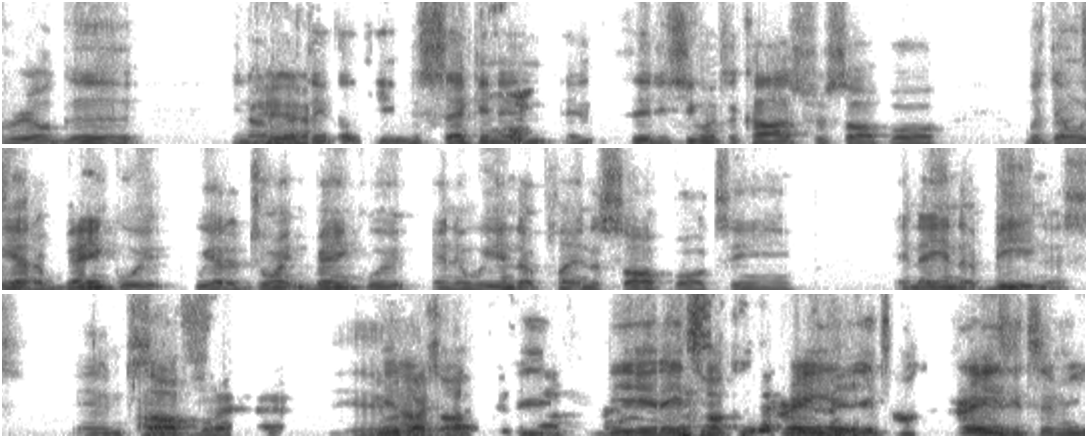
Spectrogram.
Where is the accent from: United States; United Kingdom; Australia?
United States; Columbus, Ohio; I'm from the north side. I'm prideful from where I'm from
